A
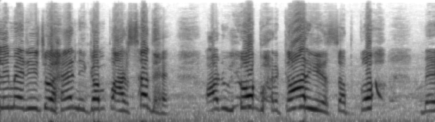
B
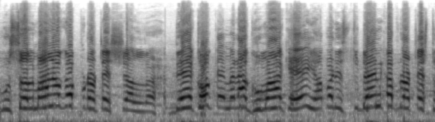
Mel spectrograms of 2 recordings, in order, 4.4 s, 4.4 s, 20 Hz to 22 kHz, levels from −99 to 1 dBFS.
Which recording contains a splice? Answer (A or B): B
